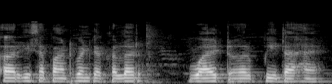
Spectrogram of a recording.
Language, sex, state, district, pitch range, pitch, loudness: Hindi, male, Jharkhand, Ranchi, 140-150 Hz, 145 Hz, -17 LUFS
